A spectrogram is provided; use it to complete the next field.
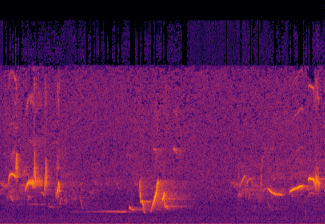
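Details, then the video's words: Several birds call in the Hallerbos, a mixed deciduous forest south of Brussels, Belgium: short high chirps, quick upward slurs and thin whistled phrases scattered across the few seconds over a low steady background rumble. "Relaxing Forest Hallerbos Brussel België Beautiful Birds sounds"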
